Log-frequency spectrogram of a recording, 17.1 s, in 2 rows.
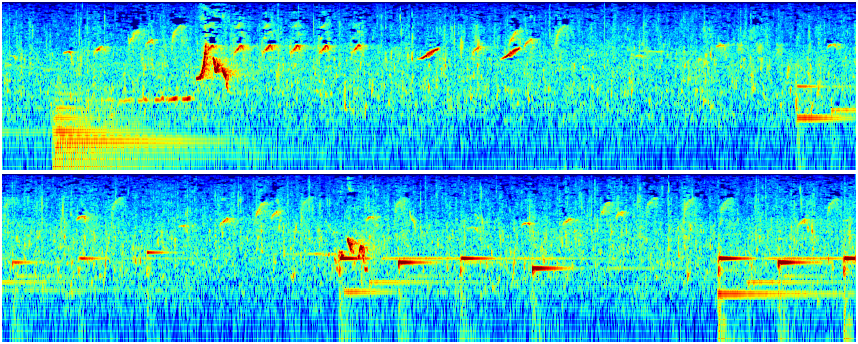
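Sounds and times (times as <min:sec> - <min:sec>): background hiss: 0:00.0 - 0:05.8
birds singing: 0:00.0 - 0:17.0.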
